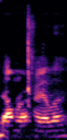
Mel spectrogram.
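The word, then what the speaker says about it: Ceddanne Rafaela: Rafaela.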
